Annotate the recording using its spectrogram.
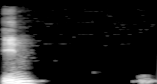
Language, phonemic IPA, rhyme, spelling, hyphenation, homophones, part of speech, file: Norwegian Bokmål, /ɪn/, -ɪn, inn-, inn-, inn / in, prefix, Nb-inn-.ogg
